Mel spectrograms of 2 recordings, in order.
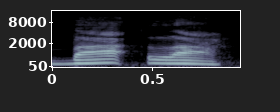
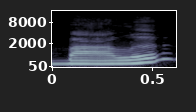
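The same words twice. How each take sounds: First: The word is split with a break between syllables. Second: The word is said smoothly as one unit. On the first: The speaker calls it wrong. "do que bala" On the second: The speaker calls it right. "é mais bonito falar bala"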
